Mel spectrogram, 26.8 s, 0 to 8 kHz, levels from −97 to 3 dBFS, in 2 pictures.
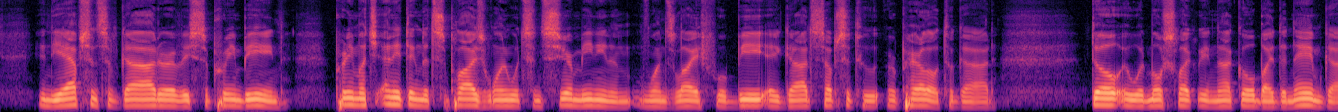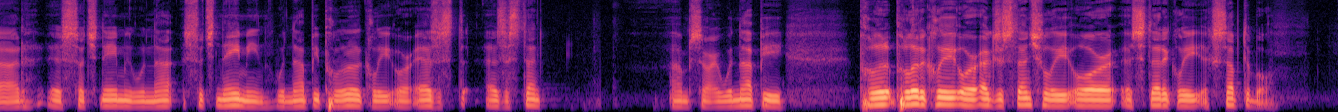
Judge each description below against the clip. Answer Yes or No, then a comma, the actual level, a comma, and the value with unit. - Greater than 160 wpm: No, average, 155 wpm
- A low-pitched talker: Yes, low, 115 Hz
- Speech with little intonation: Yes, narrow, 2.2 semitones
